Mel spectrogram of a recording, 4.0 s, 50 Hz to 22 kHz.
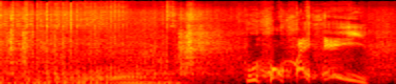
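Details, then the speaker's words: Hyosung 125cc V-twin motorcycle, first start after standing two years, carbs cleaned, on choke: coughs into life with a lumpy uneven beat then fades; owner suspects running on one cylinder. "something's happening folks sounds like it's only on one cylinder to me"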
